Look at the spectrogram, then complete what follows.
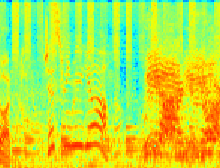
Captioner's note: French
